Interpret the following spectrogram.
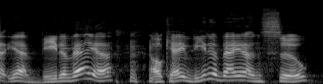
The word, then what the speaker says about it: Vita Vea: Vita Vea, I always say his name wrong. Vita Vea. Vita Vea, I always say it. Yeah, Vita Vea.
